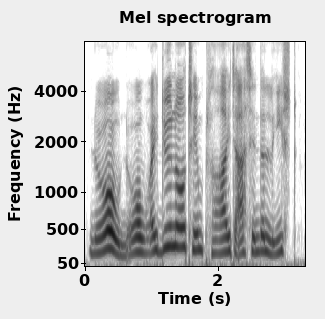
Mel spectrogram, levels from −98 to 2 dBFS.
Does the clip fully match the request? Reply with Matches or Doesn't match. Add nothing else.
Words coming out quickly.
Doesn't match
